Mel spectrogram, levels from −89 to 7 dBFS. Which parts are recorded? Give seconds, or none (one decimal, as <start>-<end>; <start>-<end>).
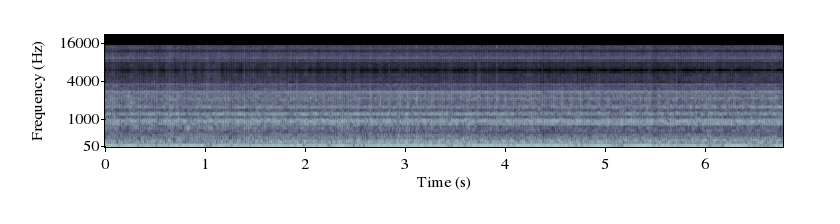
2.6-3.2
